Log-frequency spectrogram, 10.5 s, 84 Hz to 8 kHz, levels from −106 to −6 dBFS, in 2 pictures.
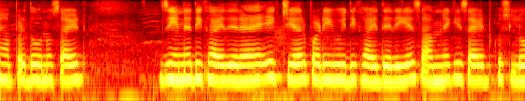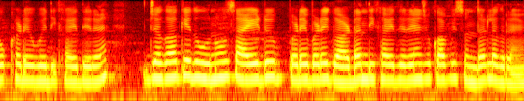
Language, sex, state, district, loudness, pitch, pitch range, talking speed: Hindi, female, Bihar, Samastipur, -24 LUFS, 220 Hz, 210-230 Hz, 240 wpm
